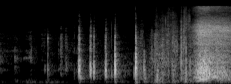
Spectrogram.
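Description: Pages of a picture book being turned by hand: a few light taps, then paper rustling that builds near the end.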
